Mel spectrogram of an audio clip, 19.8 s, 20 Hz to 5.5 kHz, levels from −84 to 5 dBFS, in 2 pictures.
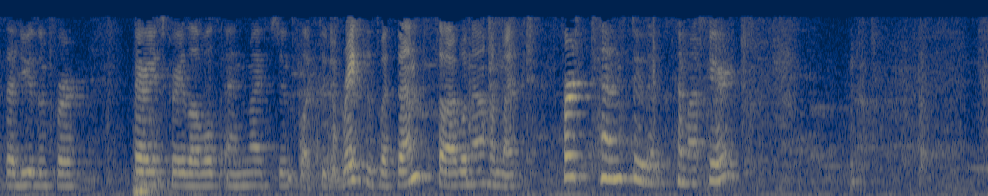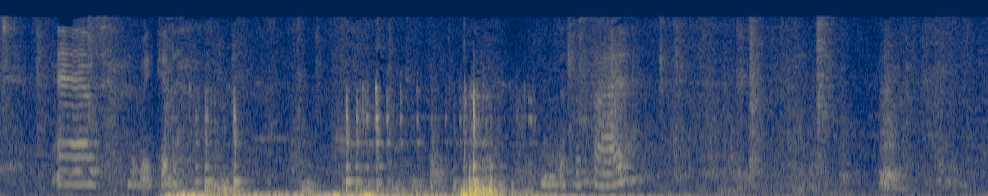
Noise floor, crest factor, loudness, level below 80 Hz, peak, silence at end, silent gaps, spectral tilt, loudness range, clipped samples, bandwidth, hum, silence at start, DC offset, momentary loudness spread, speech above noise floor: -49 dBFS; 24 dB; -31 LUFS; -32 dBFS; -2 dBFS; 0 s; none; -10 dB/octave; 11 LU; under 0.1%; 4.5 kHz; none; 0 s; under 0.1%; 19 LU; 21 dB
